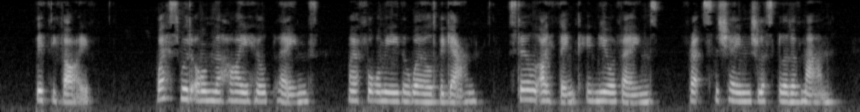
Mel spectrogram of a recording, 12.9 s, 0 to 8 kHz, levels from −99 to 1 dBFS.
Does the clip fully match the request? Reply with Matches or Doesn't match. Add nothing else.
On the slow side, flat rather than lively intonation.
Matches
